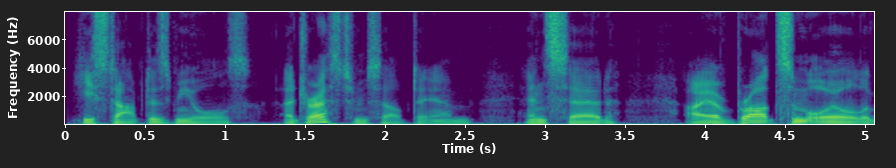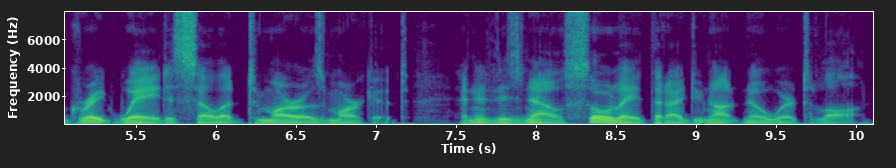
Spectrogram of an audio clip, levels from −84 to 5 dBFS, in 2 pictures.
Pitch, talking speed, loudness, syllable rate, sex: 95 Hz, 225 wpm, -18 LUFS, 5.2 syllables/s, male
